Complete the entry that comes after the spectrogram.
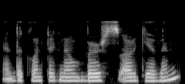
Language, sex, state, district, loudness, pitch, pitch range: English, female, Arunachal Pradesh, Lower Dibang Valley, -15 LUFS, 170 Hz, 165-175 Hz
